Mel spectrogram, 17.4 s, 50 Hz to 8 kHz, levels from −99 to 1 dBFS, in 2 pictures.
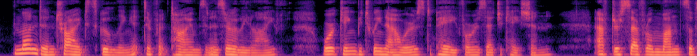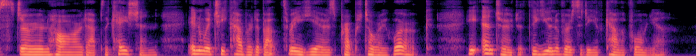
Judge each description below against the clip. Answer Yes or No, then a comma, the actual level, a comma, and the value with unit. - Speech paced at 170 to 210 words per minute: No, average, 140 wpm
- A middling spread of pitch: Yes, average, 3.2 semitones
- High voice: No, medium, 145 Hz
